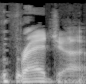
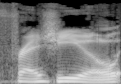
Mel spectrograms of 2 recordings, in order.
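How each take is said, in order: First: The word is said in a plain, ordinary way. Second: The word is said in a pretentious, fancy way. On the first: The speaker is talking normally. The speaker calls it right. "instead of just saying fragile" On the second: The speaker is showing off. The speaker calls it wrong. "pretentious people who would say fragile"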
